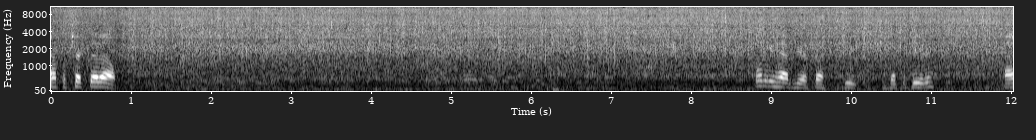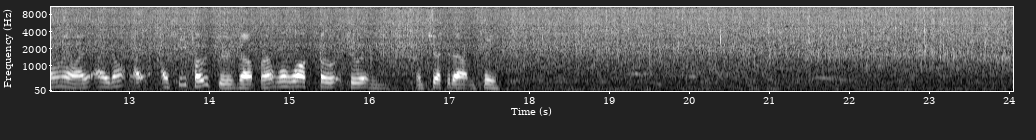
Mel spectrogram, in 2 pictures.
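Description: Fountain jets splash and spatter steadily on wet paving outdoors.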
